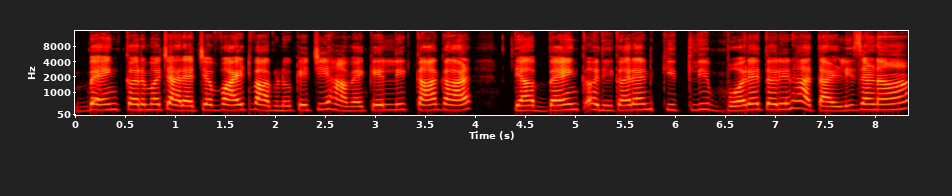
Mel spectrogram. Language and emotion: Goan Konkani, happy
